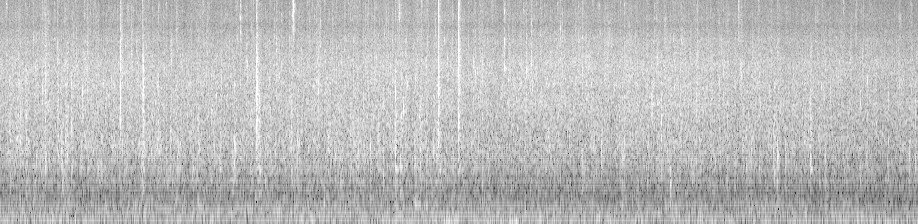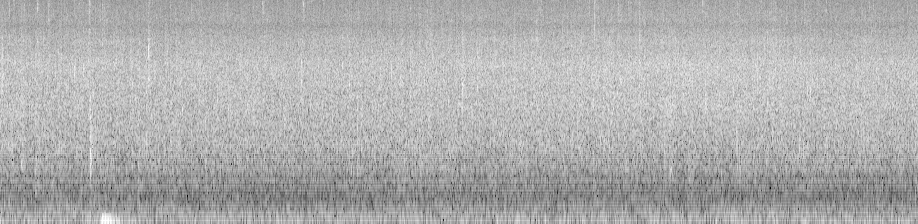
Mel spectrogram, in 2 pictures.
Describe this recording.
thunderstorm at distance ... SASS on a tripod ... bird calls ... wing beats ... from starling ... wood pigeon ... collared dove ... blackbird ... background noise ... traffic ... voices ... donkey braying ... car / house alarm ... and then the rain arrives ...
